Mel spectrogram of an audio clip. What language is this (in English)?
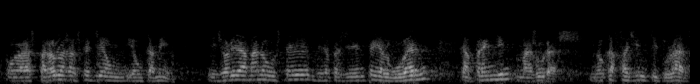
Catalan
